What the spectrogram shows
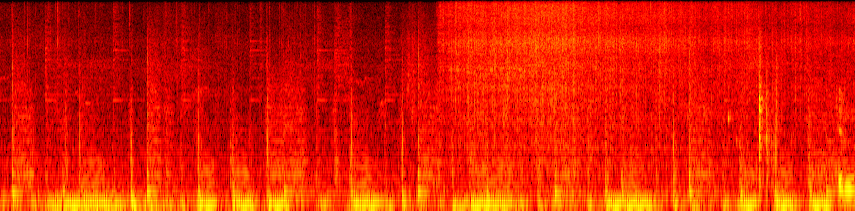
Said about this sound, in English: Now I'm going to seal the edges of the meat.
